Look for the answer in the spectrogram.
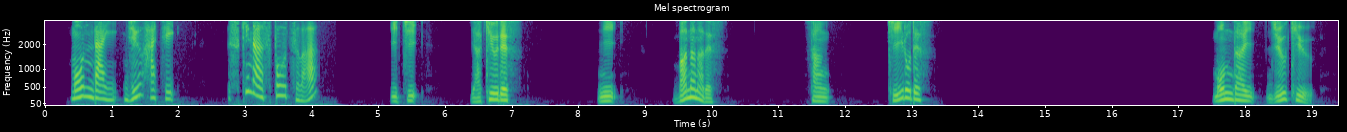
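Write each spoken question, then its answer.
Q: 好きなスポーツは?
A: 3: 野球です。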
